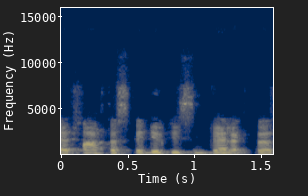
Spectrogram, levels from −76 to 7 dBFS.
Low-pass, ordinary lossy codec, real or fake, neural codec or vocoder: 14.4 kHz; AAC, 64 kbps; fake; vocoder, 44.1 kHz, 128 mel bands every 512 samples, BigVGAN v2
